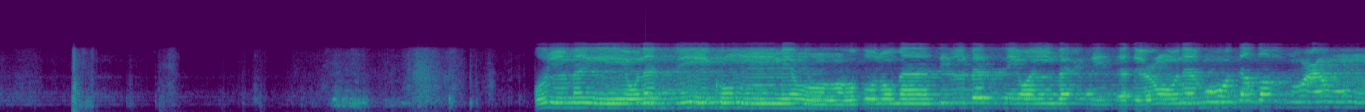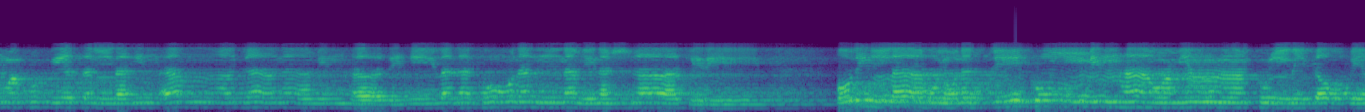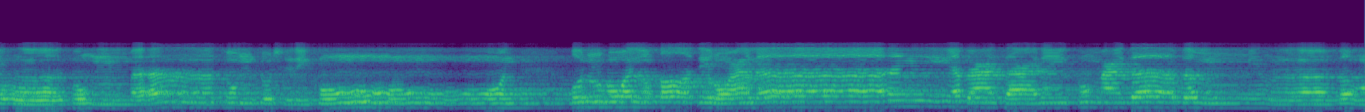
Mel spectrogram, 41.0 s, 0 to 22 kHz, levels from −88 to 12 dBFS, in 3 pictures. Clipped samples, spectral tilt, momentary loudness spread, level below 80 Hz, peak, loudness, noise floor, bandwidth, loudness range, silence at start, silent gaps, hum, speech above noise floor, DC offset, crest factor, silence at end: under 0.1%; -0.5 dB/octave; 9 LU; -62 dBFS; -4 dBFS; -18 LUFS; -70 dBFS; 4.7 kHz; 5 LU; 0.7 s; none; none; 52 dB; under 0.1%; 16 dB; 0 s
